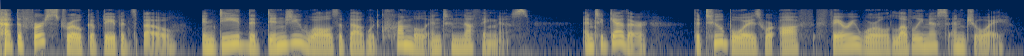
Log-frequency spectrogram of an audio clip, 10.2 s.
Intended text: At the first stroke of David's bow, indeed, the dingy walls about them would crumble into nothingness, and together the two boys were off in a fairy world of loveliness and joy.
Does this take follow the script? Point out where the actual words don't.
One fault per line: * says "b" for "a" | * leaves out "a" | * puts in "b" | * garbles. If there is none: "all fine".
* leaves out "them"
* leaves out "in"
* leaves out "of"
